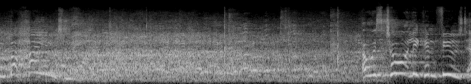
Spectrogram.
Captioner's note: audience laughs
